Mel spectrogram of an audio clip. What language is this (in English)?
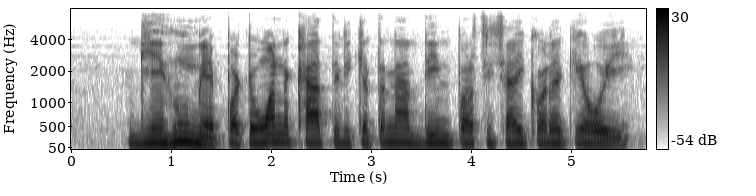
Bhojpuri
